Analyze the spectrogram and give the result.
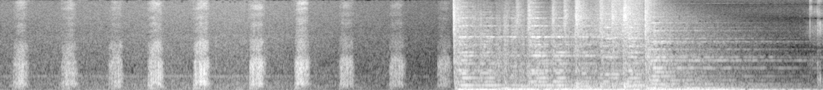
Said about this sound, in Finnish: Horroksessa olevan siilin hengitys on hyvin epätasaista. Pitkiä hengitystaukoja seuraa jakso kiihkeitä hengitysliikkeitä.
